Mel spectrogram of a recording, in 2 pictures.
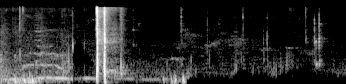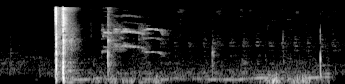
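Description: A nail gun fires, driving nails through wooden slats into a slab. There are two sharp shots, about a second in and about four seconds in.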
